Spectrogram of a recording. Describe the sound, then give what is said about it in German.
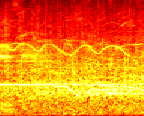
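Audience applause welcoming the jury at a street-style skateboarding championship: a steady, dense wash of clapping and crowd noise throughout, with a wavering, whistle-like tone riding above it. “Bitte begrüßt mit einem kräftigen Applaus unsere Jury.”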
